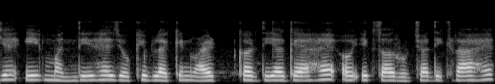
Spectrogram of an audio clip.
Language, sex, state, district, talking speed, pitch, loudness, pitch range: Hindi, female, Uttarakhand, Tehri Garhwal, 230 wpm, 195 Hz, -16 LUFS, 190-205 Hz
